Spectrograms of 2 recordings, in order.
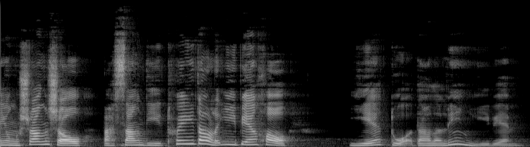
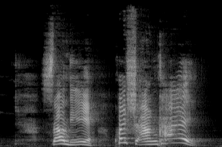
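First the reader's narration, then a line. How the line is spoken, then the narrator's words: Urgent shout. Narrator (Chinese): 呱唧连忙喊道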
